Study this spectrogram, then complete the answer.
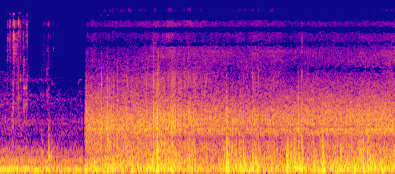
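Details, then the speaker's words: Test drive in a neighborhood after fixing a brake rattle. There is steady tire and road rumble as the car slows, with no thumps, squeaks, squeal, grind or clunk when braking; normal quiet braking. "About to hit the brakes. Let's see if we hear any thumps or squeaks."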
